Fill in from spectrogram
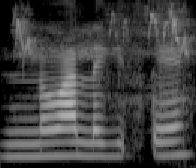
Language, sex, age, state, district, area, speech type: Santali, female, 30-45, Jharkhand, East Singhbhum, rural, spontaneous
